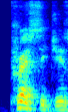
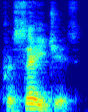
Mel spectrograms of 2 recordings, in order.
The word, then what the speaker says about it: presages: line of each paragraph pressages or presages no one can quite agree on the correct pronunciation of this these days i prefer presages because like presagio in the italian it has a more melancholy ring to it but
